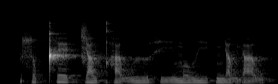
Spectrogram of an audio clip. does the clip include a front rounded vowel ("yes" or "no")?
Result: no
